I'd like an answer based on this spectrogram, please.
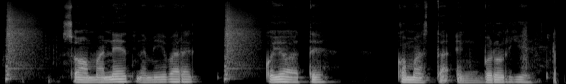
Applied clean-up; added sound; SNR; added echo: none; Snare drum; 14 dB; none.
